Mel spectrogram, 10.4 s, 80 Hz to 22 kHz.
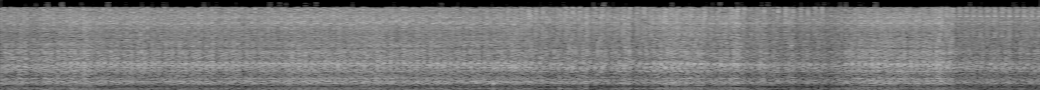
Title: Форд Фокус 3 PNDA стук на холодную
